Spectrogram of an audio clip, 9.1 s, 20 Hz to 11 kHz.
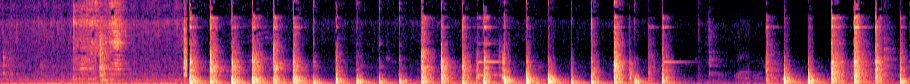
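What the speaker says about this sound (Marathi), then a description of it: "ह्याच्या 4 विलाच्या आपण बारीक करून घेऊया." Cardamom pods are crushed with a fast, even run of sharp, close knocks, roughly four per second, with a brief pause before the pounding resumes.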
